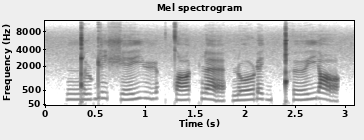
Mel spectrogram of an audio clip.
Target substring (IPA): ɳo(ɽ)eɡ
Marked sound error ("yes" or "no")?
no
